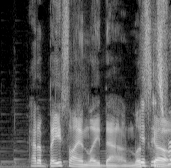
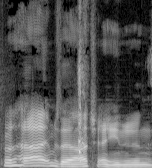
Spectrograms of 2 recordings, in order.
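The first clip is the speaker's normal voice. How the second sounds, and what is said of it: Sung impression, like a priest singing. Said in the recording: “Give me your best Bob Dylan impression... That sounded like a Catholic priest singing Bob Dylan”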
